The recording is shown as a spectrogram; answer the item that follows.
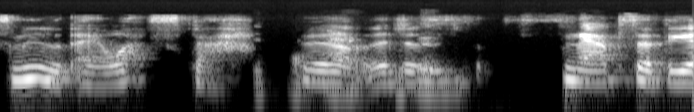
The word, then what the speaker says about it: ayahuasca: The indigenous tribes, they say ayahuasca. Oh, they say it's smooth, ayahuasca.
